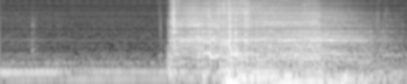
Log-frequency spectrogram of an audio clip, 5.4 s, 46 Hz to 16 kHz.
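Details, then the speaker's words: Renault Megane RS Cup 225 after installing a new eBay fuel pump assembly (3.5 bar regulator): low quiet hum, then engine cranks, catches about two seconds in and revs briefly, cranked without idling to prime the new pump. "Just trying to prime the pump kind of here, so I'm just turning it over and trying not to let it idle straight away at the moment."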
